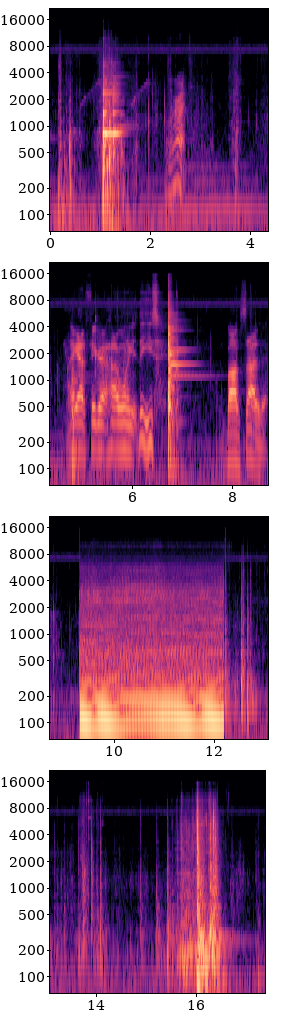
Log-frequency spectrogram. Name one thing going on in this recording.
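Heavy metal pieces clank and bang together.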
